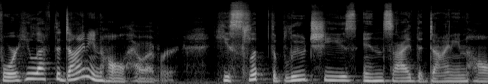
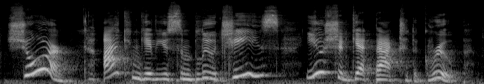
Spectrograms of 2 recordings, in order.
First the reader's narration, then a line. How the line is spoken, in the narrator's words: The cook cheerfully replied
